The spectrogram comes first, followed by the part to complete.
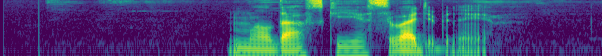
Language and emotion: Russian, neutral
